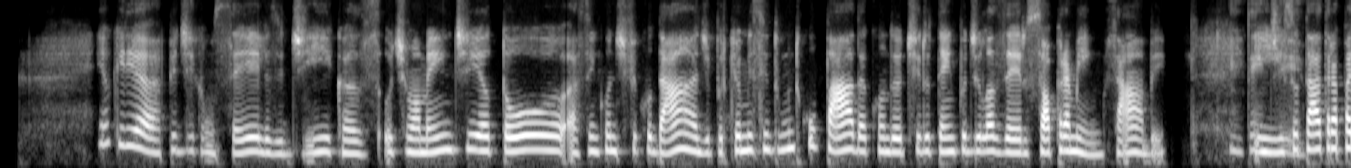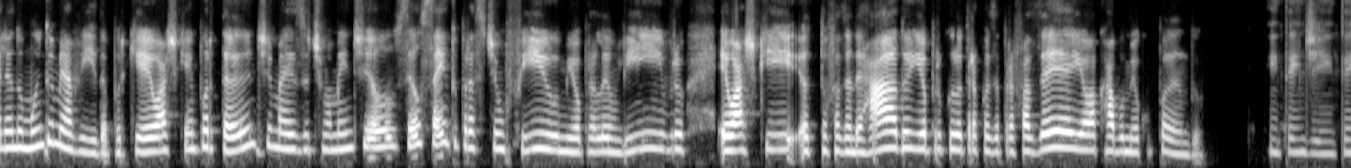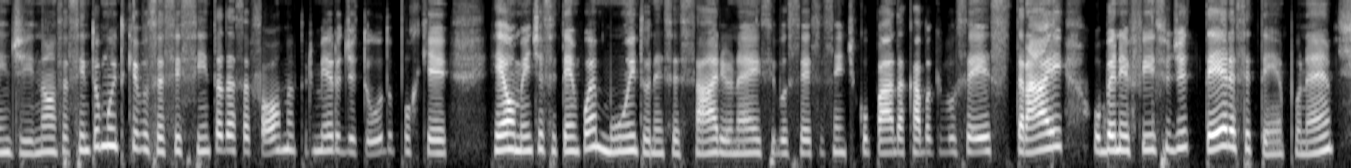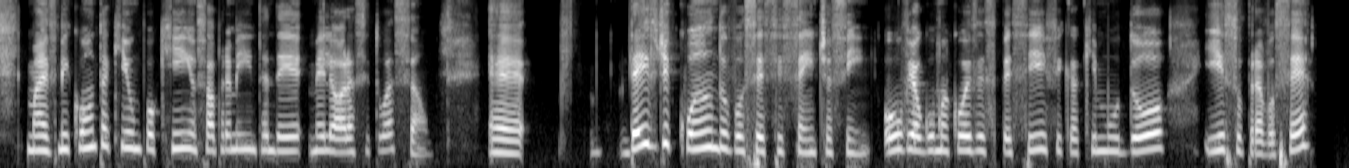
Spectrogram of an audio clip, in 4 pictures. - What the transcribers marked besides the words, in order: tapping; other background noise; other noise
- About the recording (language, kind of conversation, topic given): Portuguese, advice, Por que me sinto culpado ao tirar um tempo para lazer?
